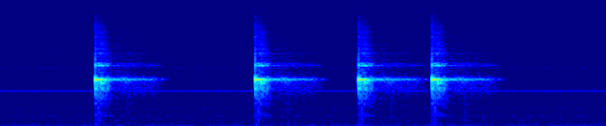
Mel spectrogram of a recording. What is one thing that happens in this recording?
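A game menu chimes with short, bright ringing tones.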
